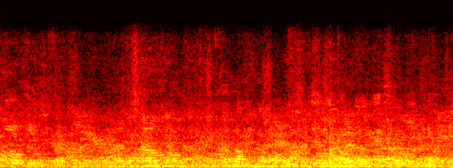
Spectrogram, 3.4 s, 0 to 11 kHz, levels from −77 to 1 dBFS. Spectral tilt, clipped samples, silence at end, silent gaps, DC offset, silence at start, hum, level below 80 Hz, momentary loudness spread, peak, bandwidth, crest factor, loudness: -7 dB/octave; under 0.1%; 0 s; none; 0.5%; 0 s; none; -38 dBFS; 5 LU; -2 dBFS; 9.4 kHz; 14 dB; -17 LUFS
